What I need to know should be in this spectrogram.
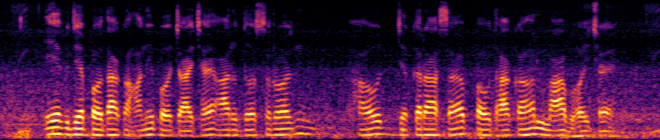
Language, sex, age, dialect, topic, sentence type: Maithili, male, 18-24, Angika, agriculture, statement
